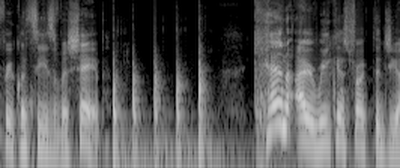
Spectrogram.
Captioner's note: knocking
